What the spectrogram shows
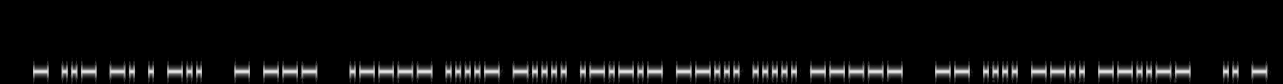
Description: Morse code, heard as a keyed tone, about 25 wpm, 600 Hz. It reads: TUNED TO 146.750 MHZ, IT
